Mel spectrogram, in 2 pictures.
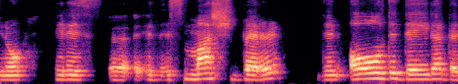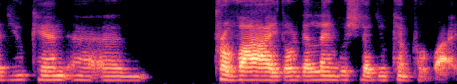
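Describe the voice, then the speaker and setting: In a Spanish accent, the speech keeps a moderate pace. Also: woman. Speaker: webinar presenter on worker health communication. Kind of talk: webinar presentation. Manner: hesitant, many fillers.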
